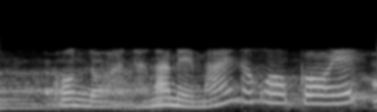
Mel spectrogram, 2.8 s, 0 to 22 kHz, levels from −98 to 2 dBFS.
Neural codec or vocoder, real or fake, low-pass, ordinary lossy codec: codec, 16 kHz, 4 kbps, X-Codec, WavLM features, trained on Multilingual LibriSpeech; fake; 3.6 kHz; none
